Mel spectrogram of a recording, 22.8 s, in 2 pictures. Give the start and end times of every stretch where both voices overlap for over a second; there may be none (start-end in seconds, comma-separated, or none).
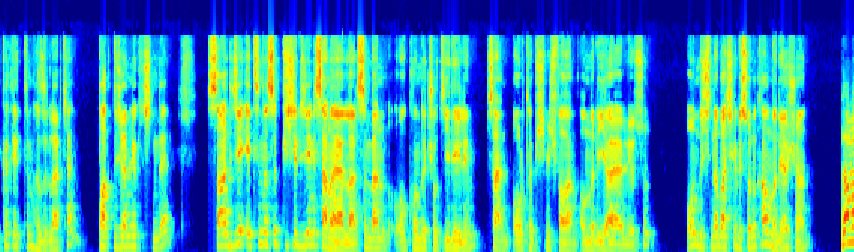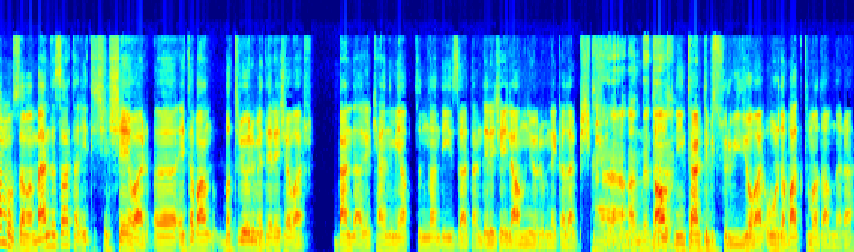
19.3-20.5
